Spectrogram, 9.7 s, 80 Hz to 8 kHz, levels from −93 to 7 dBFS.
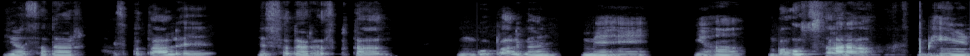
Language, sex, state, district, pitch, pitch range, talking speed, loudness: Hindi, male, Bihar, Jamui, 125 Hz, 125-130 Hz, 95 wpm, -33 LUFS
